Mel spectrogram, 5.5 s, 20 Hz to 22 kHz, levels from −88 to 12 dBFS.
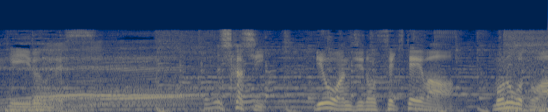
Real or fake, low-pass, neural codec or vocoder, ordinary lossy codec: real; 7.2 kHz; none; none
